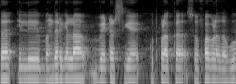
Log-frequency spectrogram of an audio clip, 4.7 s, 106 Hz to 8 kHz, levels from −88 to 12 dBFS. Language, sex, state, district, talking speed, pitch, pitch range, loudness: Kannada, male, Karnataka, Belgaum, 90 wpm, 130 Hz, 125-135 Hz, -18 LUFS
